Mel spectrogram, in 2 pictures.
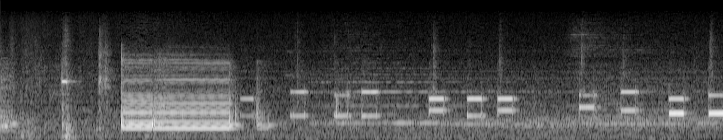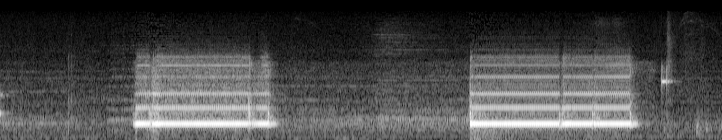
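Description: A telephone call being placed: a dial tone, then a quick run of touch-tone (DTMF) beeps as a number is keyed in, then the ringback tone sounding twice, each ring about two seconds long.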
